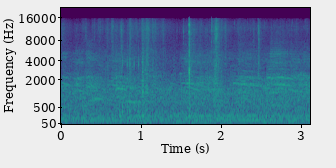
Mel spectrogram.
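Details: American crows caw at an evening pre-roost gathering in Charleston, Coles County, Illinois, USA, 16 January 2015. A dense background of overlapping hoarse calls, with one sharp louder note near the middle.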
